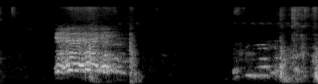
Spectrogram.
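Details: Goats bleating at night while a load of sixty is shipped by truck to Jambi, Indonesia; one loud harmonic bleat lasting under a second, then a shorter rougher bleat after a pause.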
